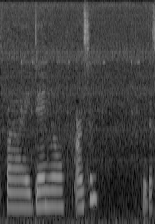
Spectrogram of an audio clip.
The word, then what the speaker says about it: Arenson: called song of dragons and it's by daniel arnson i that's how you pronounce it here is the cover oops there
